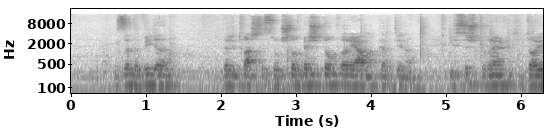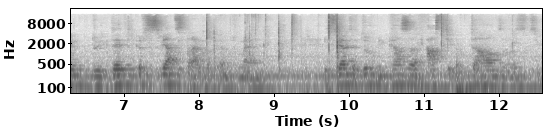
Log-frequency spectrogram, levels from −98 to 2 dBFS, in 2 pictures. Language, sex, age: Bulgarian, male, 30-49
